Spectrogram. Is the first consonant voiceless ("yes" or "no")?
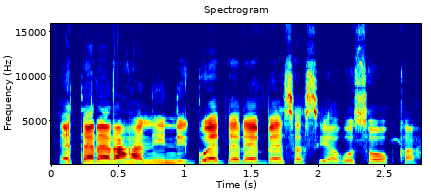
yes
